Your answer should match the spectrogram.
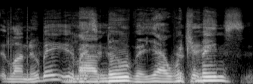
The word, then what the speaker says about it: La Nube: Pronounced La Nube? La Nube, yeah, which means, it's cloud.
